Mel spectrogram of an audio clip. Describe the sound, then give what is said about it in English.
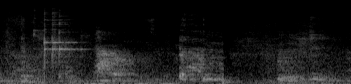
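Water is poured into a glass in a few short splashy bursts after a light clink of glass, with a low murmur of voices underneath. “That wasn't a dramatic pause to pour the water, but after all of that, perhaps that's what we need.”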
